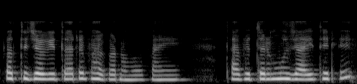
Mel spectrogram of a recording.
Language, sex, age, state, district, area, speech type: Odia, female, 18-30, Odisha, Bhadrak, rural, spontaneous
